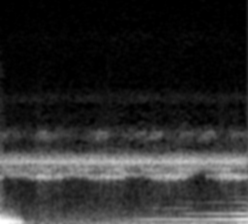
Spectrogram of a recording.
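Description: Crickets chirring in a steady, high, even trill, a night-time ambience on a film soundtrack.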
